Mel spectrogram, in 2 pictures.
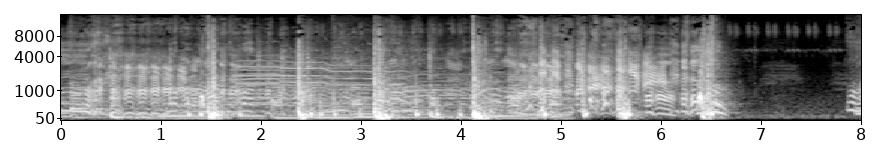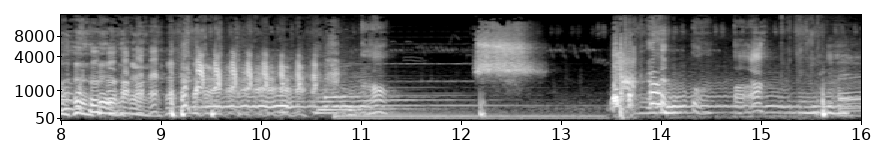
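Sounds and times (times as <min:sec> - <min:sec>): cartoon characters screeching and babbling: 0:01.3 - 0:06.6
thuds and whacks on wooden floor: 0:02.4 - 0:05.0.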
